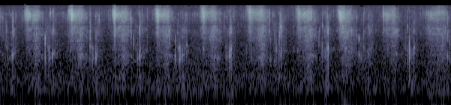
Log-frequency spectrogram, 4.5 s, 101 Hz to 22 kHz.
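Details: Mindy, a 6-year-old Shetland Sheepdog, eating a two-course raw-diet dinner with chicken and pumpkin soup indoors; rhythmic moist smacking and crunching strokes roughly two per second, each a short bright burst.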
